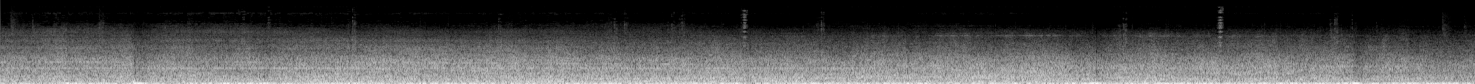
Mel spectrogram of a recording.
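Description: Airbus A319 jet on final approach and landing: a loud, steady rush of engine noise over a low rumble, with a faint whine that fades a few seconds in.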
